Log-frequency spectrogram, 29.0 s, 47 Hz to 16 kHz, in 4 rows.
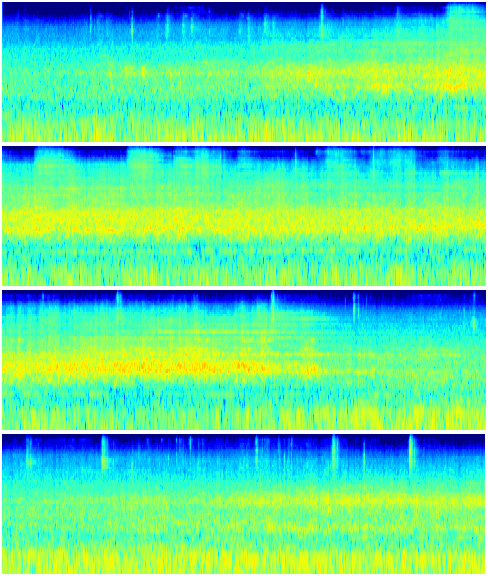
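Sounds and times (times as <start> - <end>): train rumble: 0.0 - 29.0
train wheels clattering: 22.1 - 28.3.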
